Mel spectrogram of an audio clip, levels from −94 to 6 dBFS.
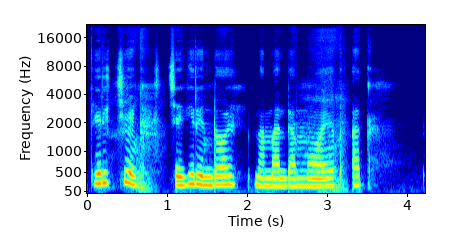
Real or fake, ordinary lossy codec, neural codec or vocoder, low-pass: fake; none; codec, 44.1 kHz, 2.6 kbps, SNAC; none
